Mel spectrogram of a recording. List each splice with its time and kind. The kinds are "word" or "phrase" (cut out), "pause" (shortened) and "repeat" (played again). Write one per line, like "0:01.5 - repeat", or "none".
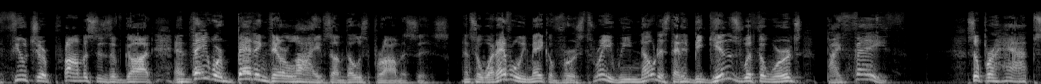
0:04.6 - pause

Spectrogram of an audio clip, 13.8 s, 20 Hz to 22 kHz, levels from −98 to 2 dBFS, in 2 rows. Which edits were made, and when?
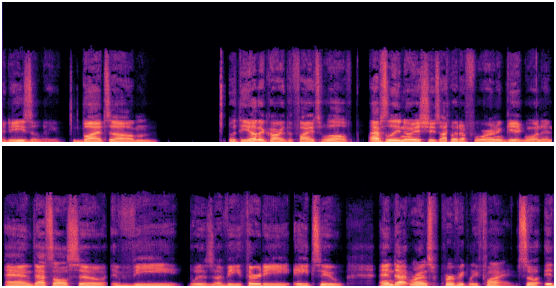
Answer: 0:04.4 - pause
0:05.5 - word
0:06.9 - word
0:08.2 - word
0:09.2 - pause

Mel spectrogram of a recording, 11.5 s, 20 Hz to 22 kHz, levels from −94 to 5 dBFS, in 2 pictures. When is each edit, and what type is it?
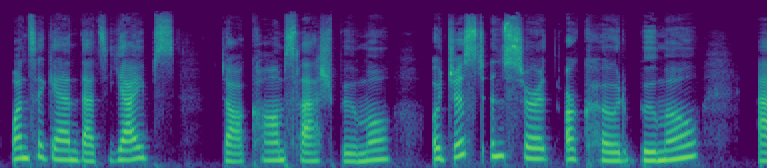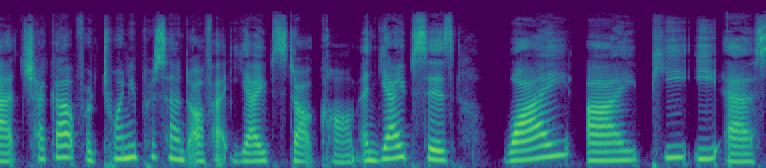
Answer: none

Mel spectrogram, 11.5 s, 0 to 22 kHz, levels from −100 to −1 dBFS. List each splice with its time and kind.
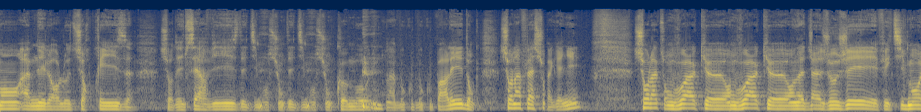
0:02.3 - word
0:03.6 - repeat
0:05.2 - repeat
0:06.8 - phrase
0:08.2 - word
0:09.1 - repeat
0:10.1 - word

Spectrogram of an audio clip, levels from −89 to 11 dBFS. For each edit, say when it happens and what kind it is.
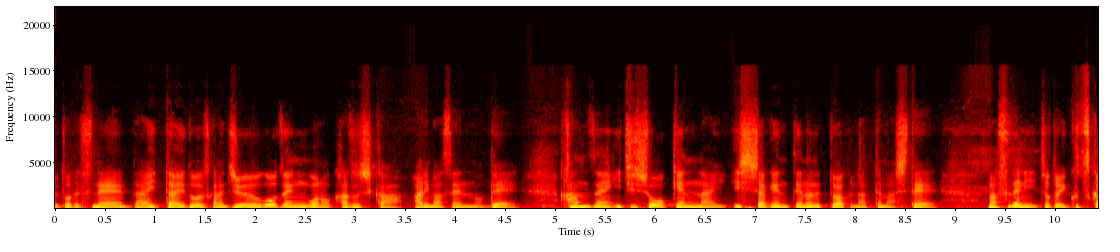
none

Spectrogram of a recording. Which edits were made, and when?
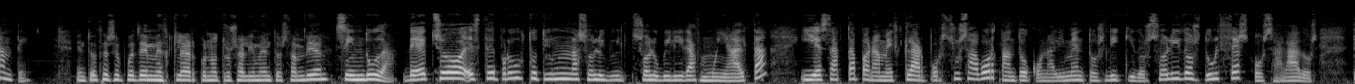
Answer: none

